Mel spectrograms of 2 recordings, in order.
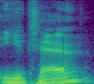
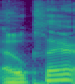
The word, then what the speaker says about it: Eau Claire: bringing this all up it's pronounced you care uh it's actually technically wouldn't it be eau claire oh it's french for water but uh yeah i could do euclare it doesn't matter to me here's where some investigation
